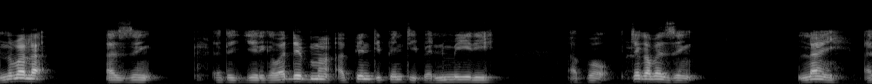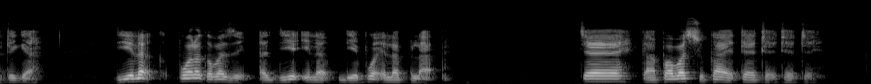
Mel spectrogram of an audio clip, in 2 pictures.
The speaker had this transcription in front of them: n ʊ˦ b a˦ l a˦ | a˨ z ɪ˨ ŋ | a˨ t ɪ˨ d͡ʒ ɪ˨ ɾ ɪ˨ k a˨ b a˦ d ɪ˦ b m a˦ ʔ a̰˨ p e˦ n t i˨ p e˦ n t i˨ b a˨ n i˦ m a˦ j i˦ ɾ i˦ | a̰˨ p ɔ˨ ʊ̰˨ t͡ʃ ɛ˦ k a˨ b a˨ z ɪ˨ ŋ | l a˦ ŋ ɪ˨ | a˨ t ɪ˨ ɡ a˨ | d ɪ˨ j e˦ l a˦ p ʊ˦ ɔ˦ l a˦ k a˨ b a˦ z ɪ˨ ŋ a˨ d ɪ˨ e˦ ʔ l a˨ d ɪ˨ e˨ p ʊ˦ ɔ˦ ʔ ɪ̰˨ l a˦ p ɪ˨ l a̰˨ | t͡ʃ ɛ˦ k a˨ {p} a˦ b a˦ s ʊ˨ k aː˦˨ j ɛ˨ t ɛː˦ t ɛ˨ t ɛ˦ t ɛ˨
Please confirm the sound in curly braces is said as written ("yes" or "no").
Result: yes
